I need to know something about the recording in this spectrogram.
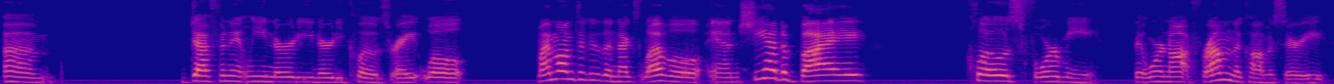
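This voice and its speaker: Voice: mid-range voice, slow, a bit bright. A speaker with a disguised voice tells a story from their own past in casual spoken style. They talk bluntly and frankly, with frequent swearing. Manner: blunt and frank, swears often, emotional retelling.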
